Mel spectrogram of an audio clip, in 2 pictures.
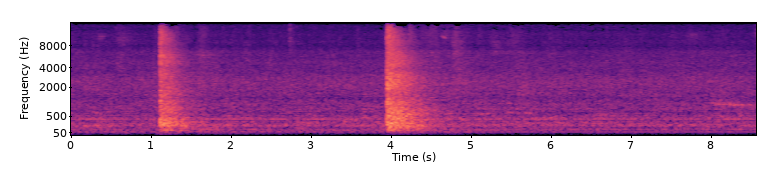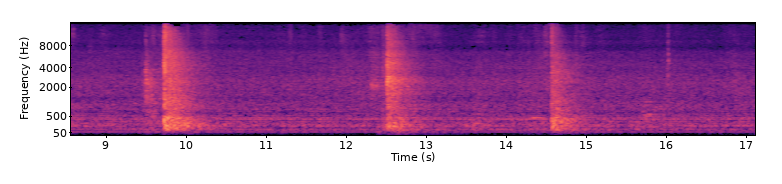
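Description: Five sharp blows of padded soft-kit weapons striking shield and armour during full-contact medieval combat sparring. The hits are spaced irregularly a few seconds apart, and each rings out briefly in the echo of a large hall.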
